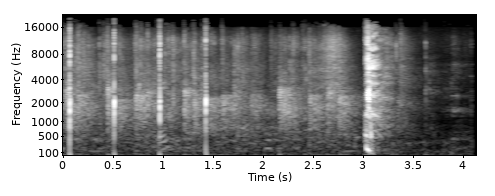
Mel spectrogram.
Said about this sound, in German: Applaus. Danke.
